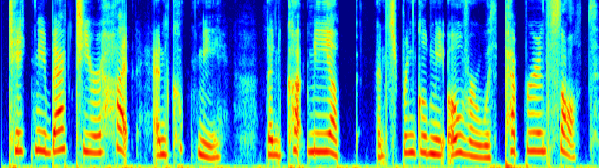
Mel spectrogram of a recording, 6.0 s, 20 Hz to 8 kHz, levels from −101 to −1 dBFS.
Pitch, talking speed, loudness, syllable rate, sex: 290 Hz, 210 wpm, -19 LUFS, 5.1 syllables/s, female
